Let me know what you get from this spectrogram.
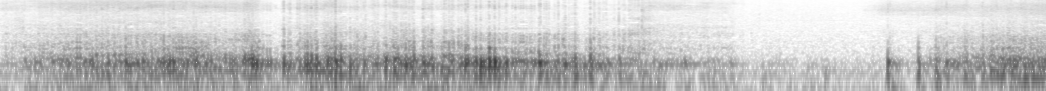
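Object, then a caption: Leather handbag. Fingernails scratch along the seam of a tan pebbled leather handbag with a hollow body. The result is a dense, low, rough scraping rumble that swells to its loudest around the middle, fades nearly to silence, then returns after a sharp tap.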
